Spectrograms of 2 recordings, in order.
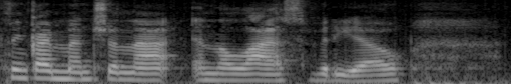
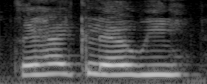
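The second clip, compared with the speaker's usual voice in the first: high, loud pet-greeting voice; sudden high doggy-talk voice; talking to her dog; 10 semitones higher, 8 dB louder than usual. Real, not acted. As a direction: coo brightly to your dog, pitched up and louder. Calling her dog to the camera.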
